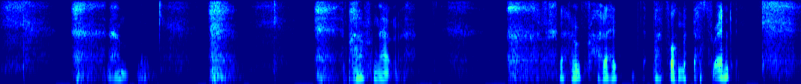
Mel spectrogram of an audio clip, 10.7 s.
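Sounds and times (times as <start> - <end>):
heavy breaths from a distressed speaker calming down: 0.0 - 4.6, 5.4 - 7.5, 10.1 - 10.6
speech: 1.4 - 2.1, 4.8 - 5.6, 7.4 - 9.9.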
